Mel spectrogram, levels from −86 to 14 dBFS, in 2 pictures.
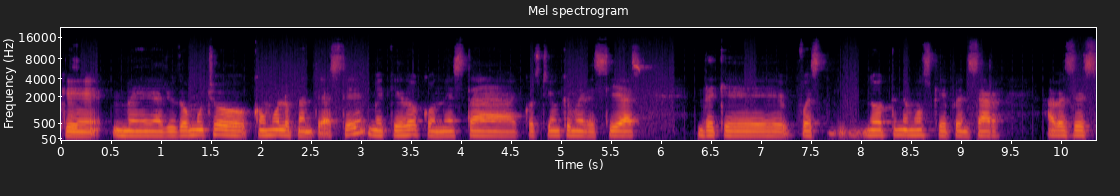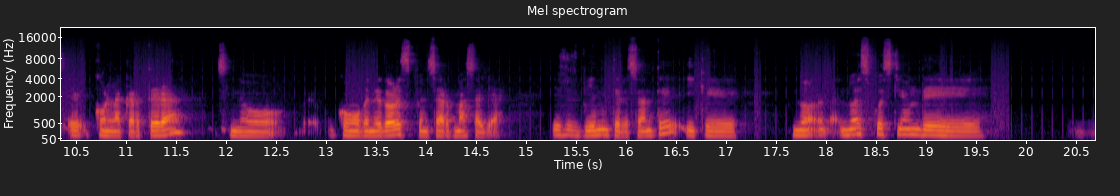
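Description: From start to finish, a steady ticking sits under the speech at a fixed rate of one tick every 102.4 ms, close to ten per second. This is Wi-Fi interference. A nearby Wi-Fi radio's periodic beacon transmissions are being picked up and rectified by the audio circuitry, turning each radio burst into an audible click. The ticks stay well below the speech, roughly 35 dB down.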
